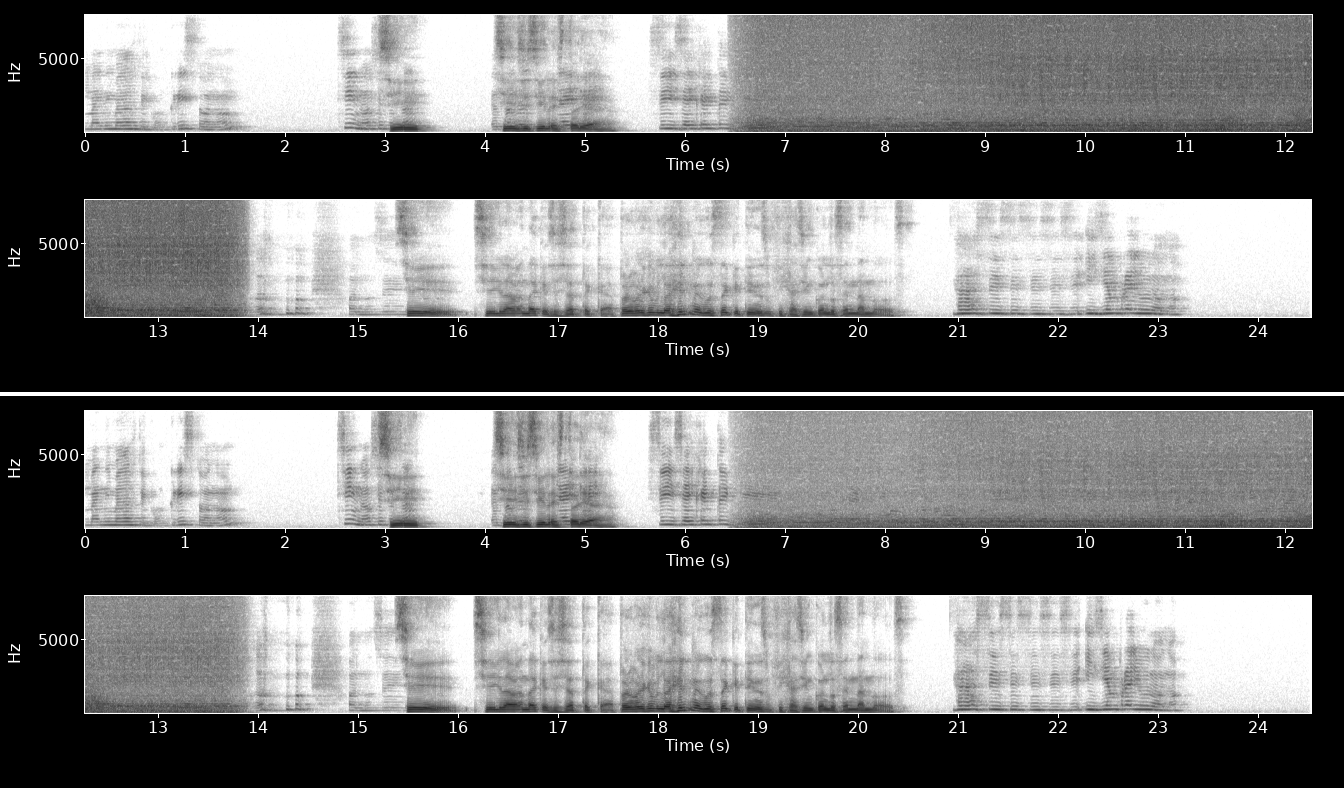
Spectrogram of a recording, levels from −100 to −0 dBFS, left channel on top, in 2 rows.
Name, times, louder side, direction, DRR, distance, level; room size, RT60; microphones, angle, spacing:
voice 1, 0.0-1.6 2.5-3.3 4.1-5.2 5.7-15.9 21.0-23.2, right 1 dB, 65° right, 3.1 m, -41 dB
voice 2, 2.9-3.3 4.1-5.3 15.4-20.4, right 3 dB, 45° right, 0.5 m, -23 dB
sound 1, 6.5-13.9, left 6 dB, 35° left, 0.5 m, -23 dB
16.0 x 10.5 x 3.7 m
head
